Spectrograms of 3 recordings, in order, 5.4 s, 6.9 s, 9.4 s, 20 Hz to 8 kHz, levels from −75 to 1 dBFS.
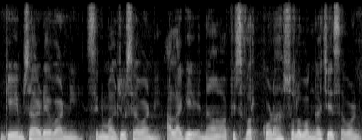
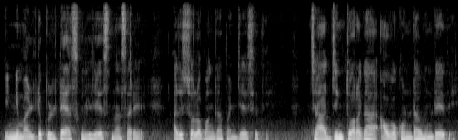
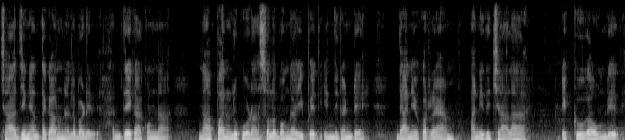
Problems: background sounds at intervals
